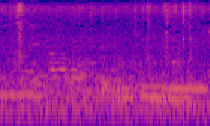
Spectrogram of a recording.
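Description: Domestic pigeons cooing: several low, drawn-out coos at slightly different pitches.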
